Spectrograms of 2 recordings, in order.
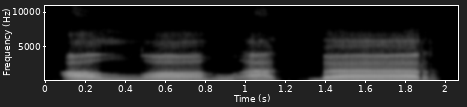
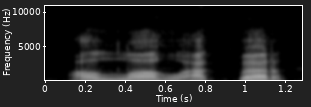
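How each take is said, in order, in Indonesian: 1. Vokal suku kata terakhir dipanjangkan. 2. Tidak ada vokal yang dipanjangkan melebihi biasanya. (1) "Ketika kita panjangkan baknya" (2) "takbir juga rukun"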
